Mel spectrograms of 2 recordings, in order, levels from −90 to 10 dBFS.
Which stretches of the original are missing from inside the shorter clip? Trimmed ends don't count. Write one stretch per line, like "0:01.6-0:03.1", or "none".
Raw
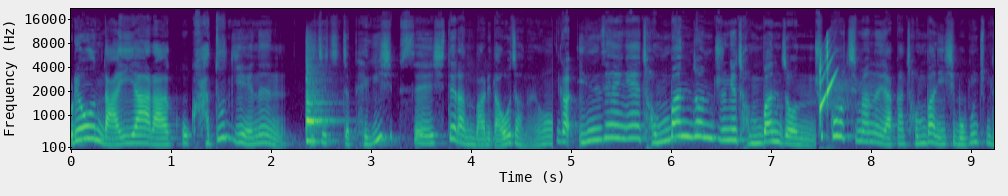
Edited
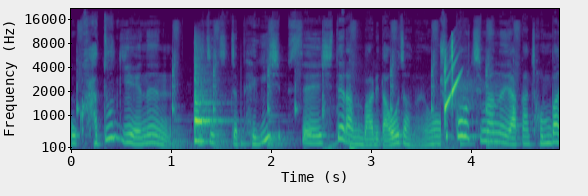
0:04.8-0:07.4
